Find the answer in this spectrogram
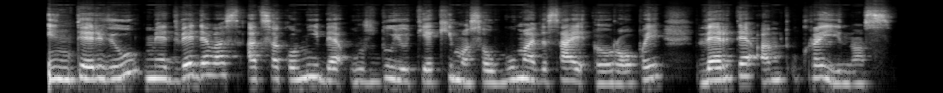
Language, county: Lithuanian, Panevėžys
